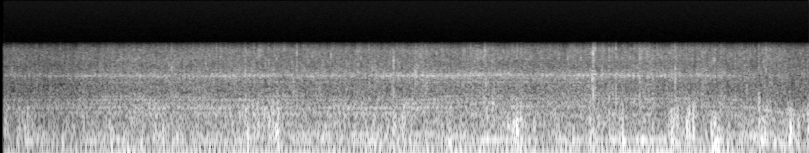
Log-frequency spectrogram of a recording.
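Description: Small tiller-steered outboard motor running steadily while the boat is under way, with wind on the microphone.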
